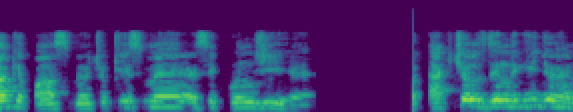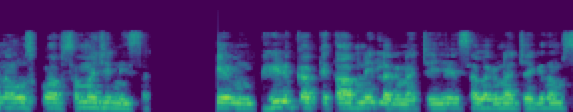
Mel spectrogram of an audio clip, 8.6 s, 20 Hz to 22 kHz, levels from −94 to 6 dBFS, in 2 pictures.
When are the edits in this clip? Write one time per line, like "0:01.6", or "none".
0:03.2
0:05.9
